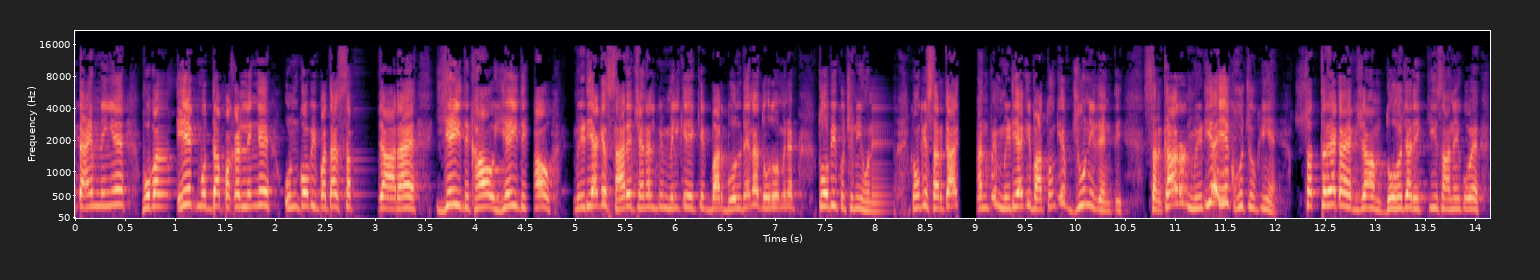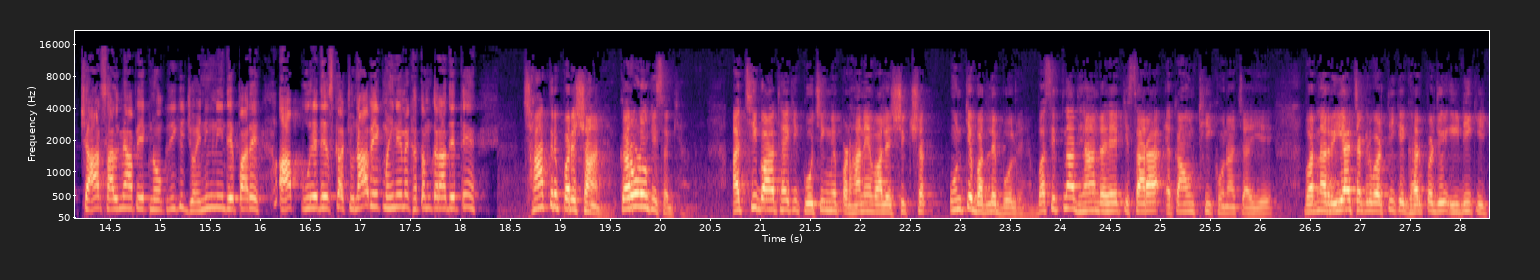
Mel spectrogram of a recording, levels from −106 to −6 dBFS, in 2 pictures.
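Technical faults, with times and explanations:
0.83–0.94 s, 4.50–4.61 s and 4.90–5.01 s, burst of packet loss: each time about 80 ms of audio never arrived. The receiver extended the last sound for roughly that long, letting it fade as a held buzz or hiss, then resumed with that stretch skipped.
4.82–4.89 s, short concealed packet loss: about 40 ms went missing, just before the third burst. The decoder bridged it with roughly 34 ms of continued sound, then blended back into the real signal. The result is a brief smear or wobble rather than a clear gap.
2.79–3.05 s, 7.98–8.21 s and 8.82–9.04 s, long network dropout: each time a stretch of about 200–240 ms failed to arrive, likely an interruption in the network link. A fading continuation of the last sound covers most of each stretch. At 2.79 s it trails into about 70 ms of silence, and at 8.82 s into about 170 ms. The audio then resumes further on without the lost part.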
